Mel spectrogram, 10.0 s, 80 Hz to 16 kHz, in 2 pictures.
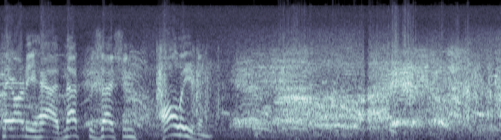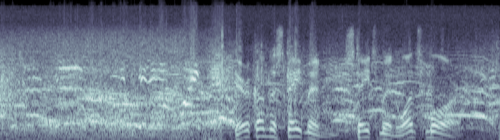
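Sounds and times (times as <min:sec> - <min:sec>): crowd cheering and shouting: 0:00.1 - 0:10.0.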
